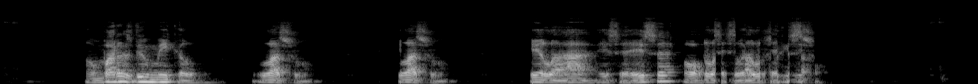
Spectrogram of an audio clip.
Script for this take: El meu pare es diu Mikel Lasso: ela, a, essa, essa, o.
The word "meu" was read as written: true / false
false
